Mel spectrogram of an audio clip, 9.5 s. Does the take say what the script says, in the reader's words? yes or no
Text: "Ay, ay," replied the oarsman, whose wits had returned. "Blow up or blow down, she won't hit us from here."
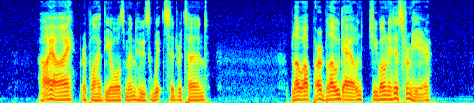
yes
